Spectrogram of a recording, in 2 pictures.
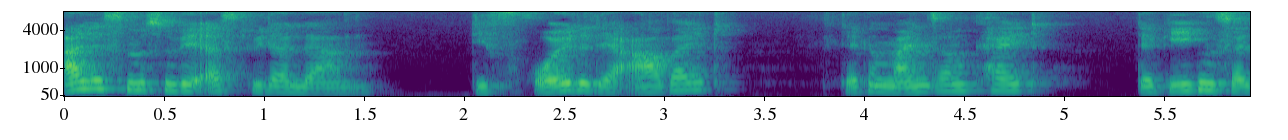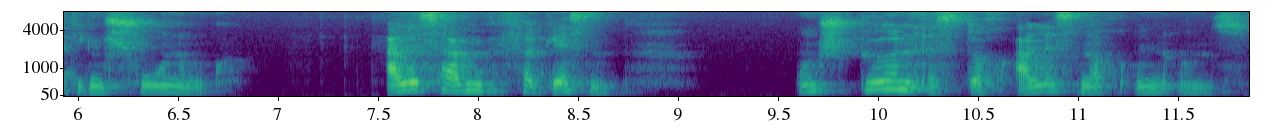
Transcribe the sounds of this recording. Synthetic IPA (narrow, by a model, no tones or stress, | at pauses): ʔaləsmʏsn̩viːɐʔḛːɐstv̥iːdɐlɛɐnən | d̥iːfʁ̥ɔʏɾədeːɐʔa̰ɐbaɪt | d̥eːɐɡəmaɪnzaːmkʰaɪt | d̥eːɐɡeːɡŋ̩zaɪtɪɡŋ̩ʃoːnʊ̰ŋk | ʔaləshaːbm̩viːɐfɛɐɡɛsn̩ | ʔʊntʃpyːʁənʔɛ̰sd̥ɔ̰χʔa̰ləsnɔχɪnʊ̰ns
